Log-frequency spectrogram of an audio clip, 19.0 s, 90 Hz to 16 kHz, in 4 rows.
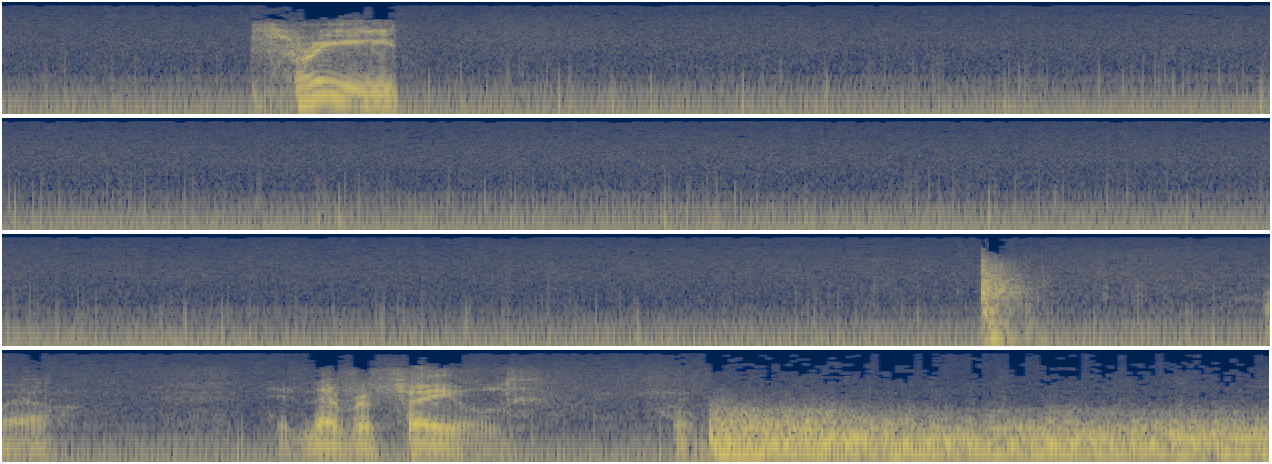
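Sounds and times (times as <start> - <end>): electrical hum: 0.0 - 19.0.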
